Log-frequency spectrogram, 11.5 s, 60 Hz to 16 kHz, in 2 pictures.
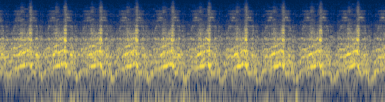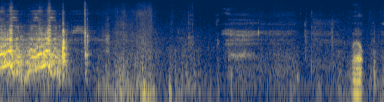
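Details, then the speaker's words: Toro Wheel Horse lawn tractor with Briggs 1238XL flathead engine, mouse nest in the engine, new battery, before the magneto and carburetor work: a heavy, dragging crank at about two compressions a second, cranking far too slowly to fire. "know I it seems like it it's really slow you know what I mean the cranking is slow"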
